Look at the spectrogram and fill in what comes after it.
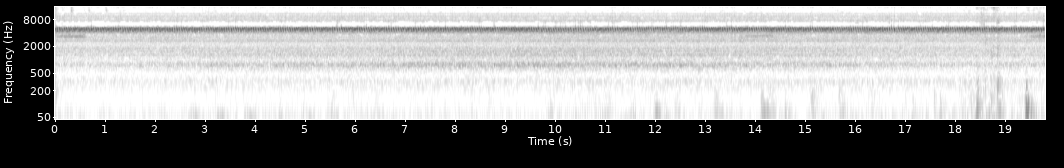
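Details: Steady high-pitched cricket trilling fills a bearded dragon vivarium where Diego lives. Natural habitat sounds play in the background. The insect buzz holds unbroken for the whole stretch, with faint low knocks near the end.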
